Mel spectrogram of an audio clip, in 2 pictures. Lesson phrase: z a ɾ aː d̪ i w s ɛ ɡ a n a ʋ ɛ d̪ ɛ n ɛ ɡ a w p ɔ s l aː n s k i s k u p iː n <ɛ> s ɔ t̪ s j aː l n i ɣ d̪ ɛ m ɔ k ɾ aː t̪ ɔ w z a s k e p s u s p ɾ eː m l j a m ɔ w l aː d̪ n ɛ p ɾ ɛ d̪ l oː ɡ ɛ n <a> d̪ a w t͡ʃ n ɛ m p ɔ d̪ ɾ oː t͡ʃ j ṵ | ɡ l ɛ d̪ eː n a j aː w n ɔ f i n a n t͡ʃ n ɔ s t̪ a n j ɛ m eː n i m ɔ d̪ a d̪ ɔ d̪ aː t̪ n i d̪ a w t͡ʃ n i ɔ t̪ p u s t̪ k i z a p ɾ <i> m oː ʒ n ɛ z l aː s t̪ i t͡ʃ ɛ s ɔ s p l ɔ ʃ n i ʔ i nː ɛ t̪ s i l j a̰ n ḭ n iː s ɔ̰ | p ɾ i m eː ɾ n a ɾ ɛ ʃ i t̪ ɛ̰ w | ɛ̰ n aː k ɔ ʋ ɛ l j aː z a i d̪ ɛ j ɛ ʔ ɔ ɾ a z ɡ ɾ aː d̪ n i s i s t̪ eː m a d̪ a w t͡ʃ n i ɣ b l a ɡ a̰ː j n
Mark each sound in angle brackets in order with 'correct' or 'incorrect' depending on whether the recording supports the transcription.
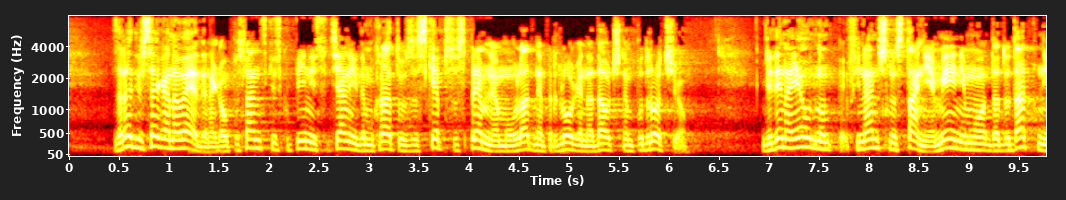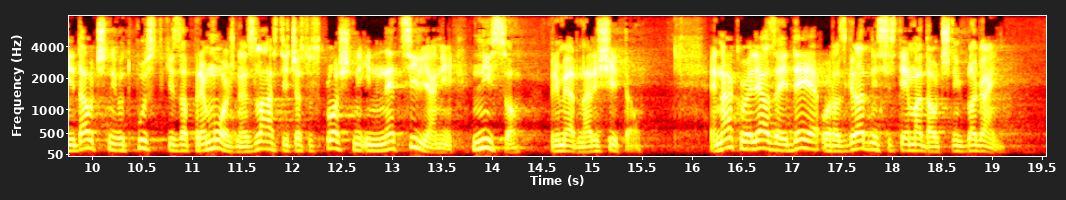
incorrect: i, correct, incorrect: ɛ

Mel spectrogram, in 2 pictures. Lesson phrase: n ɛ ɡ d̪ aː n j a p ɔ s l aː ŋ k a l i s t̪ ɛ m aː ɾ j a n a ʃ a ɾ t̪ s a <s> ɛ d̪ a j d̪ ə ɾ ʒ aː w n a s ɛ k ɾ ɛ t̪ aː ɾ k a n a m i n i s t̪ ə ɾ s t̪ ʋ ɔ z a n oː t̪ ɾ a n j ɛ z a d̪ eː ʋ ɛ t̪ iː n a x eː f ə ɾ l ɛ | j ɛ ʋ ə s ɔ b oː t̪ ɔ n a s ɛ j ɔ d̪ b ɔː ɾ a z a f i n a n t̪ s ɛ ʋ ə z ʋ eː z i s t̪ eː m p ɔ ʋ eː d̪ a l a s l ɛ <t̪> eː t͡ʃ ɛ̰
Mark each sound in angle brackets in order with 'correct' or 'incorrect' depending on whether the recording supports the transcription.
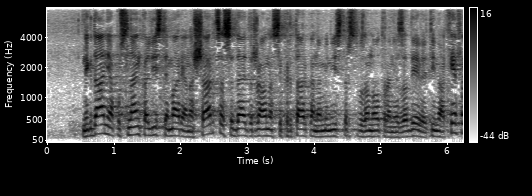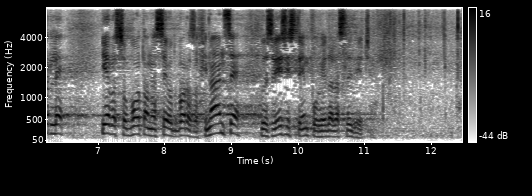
correct, incorrect: d̪

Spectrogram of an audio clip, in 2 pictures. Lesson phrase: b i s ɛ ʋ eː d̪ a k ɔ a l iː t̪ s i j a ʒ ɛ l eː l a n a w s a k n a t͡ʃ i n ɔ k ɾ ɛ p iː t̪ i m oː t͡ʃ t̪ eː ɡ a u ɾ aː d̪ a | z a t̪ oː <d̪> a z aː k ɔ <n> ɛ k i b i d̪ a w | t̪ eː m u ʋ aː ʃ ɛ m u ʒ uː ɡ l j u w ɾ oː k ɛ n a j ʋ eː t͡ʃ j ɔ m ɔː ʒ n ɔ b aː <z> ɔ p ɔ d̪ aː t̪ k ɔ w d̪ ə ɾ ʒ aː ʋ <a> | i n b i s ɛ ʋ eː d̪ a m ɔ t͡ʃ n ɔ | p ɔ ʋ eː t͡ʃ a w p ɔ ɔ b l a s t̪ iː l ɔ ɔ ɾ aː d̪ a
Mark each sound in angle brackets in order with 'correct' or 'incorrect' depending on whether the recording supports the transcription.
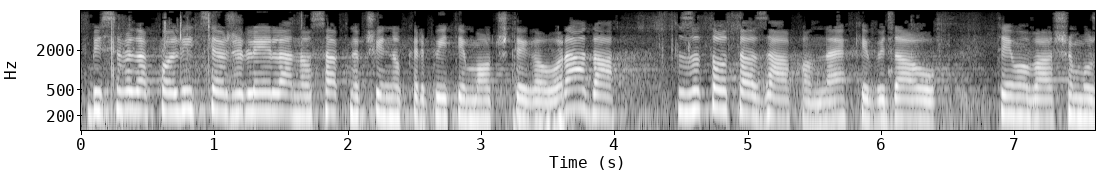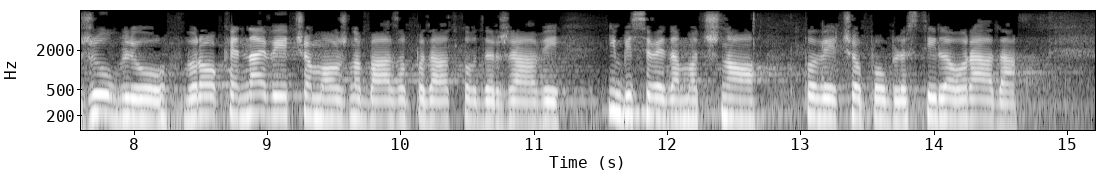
incorrect: t̪, incorrect: nː, correct, incorrect: i

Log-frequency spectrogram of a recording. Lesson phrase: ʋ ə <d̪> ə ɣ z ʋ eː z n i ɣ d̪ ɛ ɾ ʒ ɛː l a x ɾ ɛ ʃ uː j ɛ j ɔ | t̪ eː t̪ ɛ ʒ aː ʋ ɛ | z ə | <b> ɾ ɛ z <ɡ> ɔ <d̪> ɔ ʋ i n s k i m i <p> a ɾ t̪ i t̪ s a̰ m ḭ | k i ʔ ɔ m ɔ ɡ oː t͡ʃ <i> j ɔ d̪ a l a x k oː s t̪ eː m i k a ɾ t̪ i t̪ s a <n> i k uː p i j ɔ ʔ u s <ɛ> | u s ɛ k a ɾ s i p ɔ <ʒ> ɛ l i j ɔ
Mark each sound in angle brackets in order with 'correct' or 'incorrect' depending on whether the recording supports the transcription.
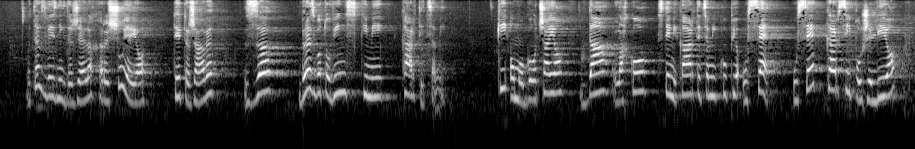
incorrect: t̪, correct, correct, incorrect: t̪, incorrect: k, incorrect: a, incorrect: m, correct, correct

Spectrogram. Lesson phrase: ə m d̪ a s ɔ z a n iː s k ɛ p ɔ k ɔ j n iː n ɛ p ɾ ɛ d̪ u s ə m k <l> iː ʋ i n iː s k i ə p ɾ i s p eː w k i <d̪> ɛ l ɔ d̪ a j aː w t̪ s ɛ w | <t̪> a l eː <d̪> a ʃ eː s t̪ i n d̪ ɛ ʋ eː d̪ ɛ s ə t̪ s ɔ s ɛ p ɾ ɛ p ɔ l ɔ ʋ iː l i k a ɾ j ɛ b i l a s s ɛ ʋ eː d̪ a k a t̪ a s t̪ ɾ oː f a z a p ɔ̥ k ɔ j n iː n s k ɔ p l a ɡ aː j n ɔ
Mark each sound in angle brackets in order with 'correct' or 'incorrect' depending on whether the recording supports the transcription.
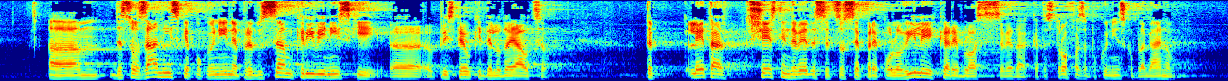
incorrect: ɾ, correct, correct, incorrect: t̪

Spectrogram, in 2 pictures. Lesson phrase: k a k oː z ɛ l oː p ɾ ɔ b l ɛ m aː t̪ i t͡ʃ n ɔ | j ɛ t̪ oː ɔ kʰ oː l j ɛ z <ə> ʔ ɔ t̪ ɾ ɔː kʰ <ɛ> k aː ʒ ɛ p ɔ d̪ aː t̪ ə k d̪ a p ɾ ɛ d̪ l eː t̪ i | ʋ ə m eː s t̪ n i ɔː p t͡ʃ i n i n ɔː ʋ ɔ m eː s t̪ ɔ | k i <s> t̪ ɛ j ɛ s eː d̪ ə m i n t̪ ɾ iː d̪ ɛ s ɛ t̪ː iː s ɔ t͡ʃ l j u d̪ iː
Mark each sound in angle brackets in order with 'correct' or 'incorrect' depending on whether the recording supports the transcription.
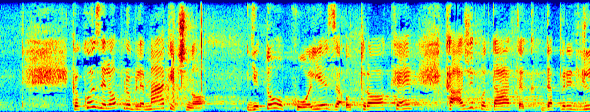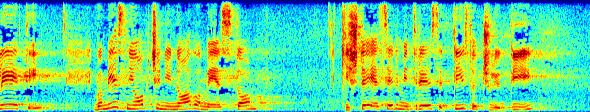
incorrect: a, correct, incorrect: ʃ

